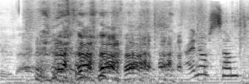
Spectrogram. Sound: laughing

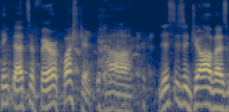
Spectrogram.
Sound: laughter

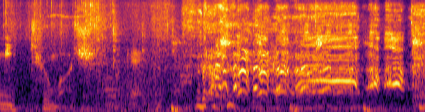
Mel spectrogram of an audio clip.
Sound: laughter

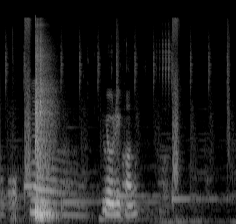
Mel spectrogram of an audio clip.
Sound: none

